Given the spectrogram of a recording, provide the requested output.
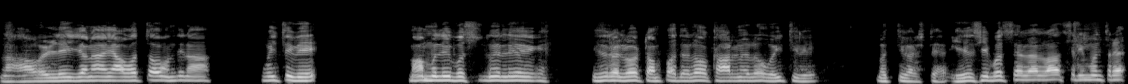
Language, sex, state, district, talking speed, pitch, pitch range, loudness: Kannada, male, Karnataka, Mysore, 110 wpm, 170 Hz, 150-185 Hz, -17 LUFS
